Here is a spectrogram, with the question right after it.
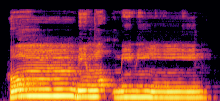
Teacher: Jadi hum jangan terlalu panjang. Itu cukup 2 harokat atau 2 ketukan. Itu 2 harokat atau 1 alif. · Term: ikhfa syafawi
